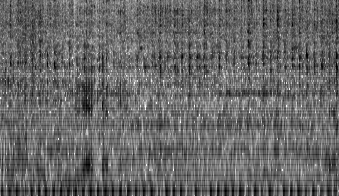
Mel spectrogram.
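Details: Yamaha Mio J scooter at idle before repair: quick even beat with light metallic clatter on every pulse; noise traced to slack cam chain, not piston or CVT.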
